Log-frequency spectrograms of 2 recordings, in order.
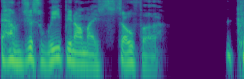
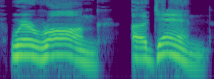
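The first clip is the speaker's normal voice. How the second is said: stunned announcement; 3 semitones higher, 6 dB louder, much slower than usual. Retold or imitated. Bursts out to his wife after reading.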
